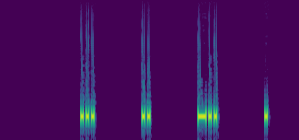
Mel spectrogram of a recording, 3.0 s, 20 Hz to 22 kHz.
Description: Morse code, heard as a keyed tone, about 44 wpm, spaced as for 15 wpm, 690 Hz. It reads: SIDE
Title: 6x Character Spacing - Top 100 Words - 45wpm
